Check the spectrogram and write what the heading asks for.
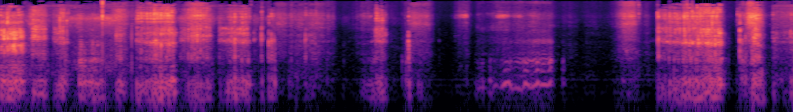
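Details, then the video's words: Indoor pug producing odd goblin-like sounds it makes constantly, heard as rough, hissy snorting grunts in choppy bursts separated by short silent gaps, a softer lower grumble partway through. "CRAZY GOBLIN PUG.. WORLDS WORST SOUNDING DOG.."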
